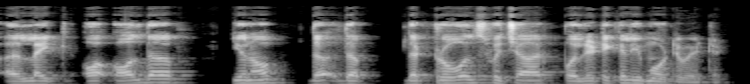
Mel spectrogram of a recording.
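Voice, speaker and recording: A man's voice: medium pitch, normal speed, dull audio. A man with an Indian accent talking conversationally as a podcast guest, reflective and opinionated as he lays out his points. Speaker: guest, comic book writer.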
